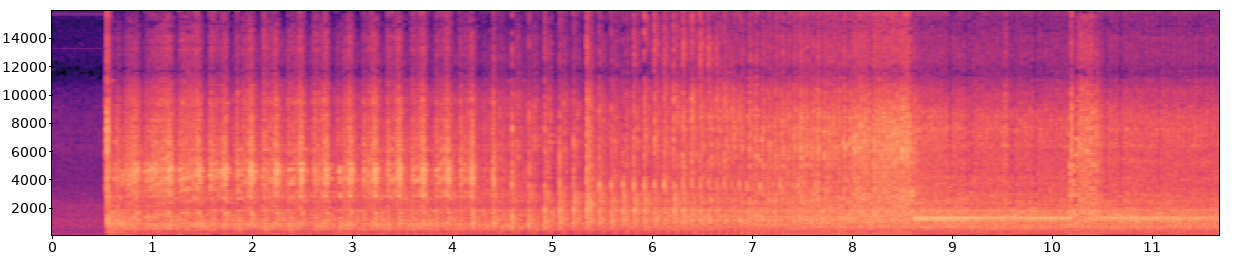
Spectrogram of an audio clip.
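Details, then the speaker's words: Renault single-cylinder marine diesel, spare that sat about 20 years in a shed, being coaxed to idle. It chugs unevenly and never settles as fuel empties from the cup reservoir fast; a bad line sucking air is suspected. Fuel starvation. "no it's not doing what she's supposed to be doing it the idol i think will work but it just dumps the fuel off so fast like how full the cup is every time it's just emptying out that reservoir"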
